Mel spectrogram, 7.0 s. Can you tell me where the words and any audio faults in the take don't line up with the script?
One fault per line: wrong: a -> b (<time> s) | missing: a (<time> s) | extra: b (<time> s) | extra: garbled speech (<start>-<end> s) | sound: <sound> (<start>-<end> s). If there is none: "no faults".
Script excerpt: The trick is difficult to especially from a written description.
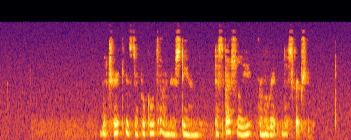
extra: understand (3.2 s)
